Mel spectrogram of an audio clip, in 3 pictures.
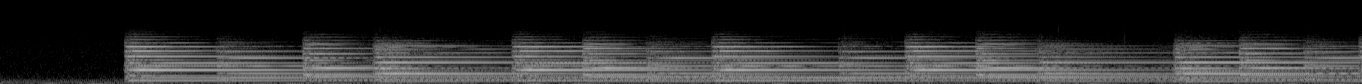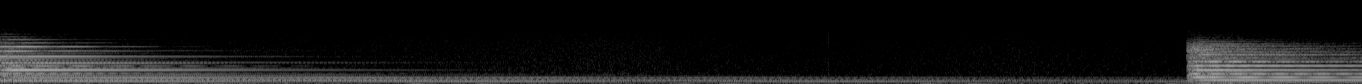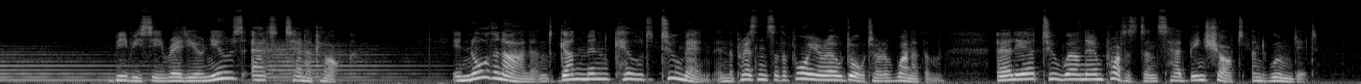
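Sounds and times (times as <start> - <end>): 
Big Ben chiming quarter bells: 1.3 - 23.2, 25.0 - 32.2
speech: 28.4 - 30.7, 31.8 - 40.5.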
